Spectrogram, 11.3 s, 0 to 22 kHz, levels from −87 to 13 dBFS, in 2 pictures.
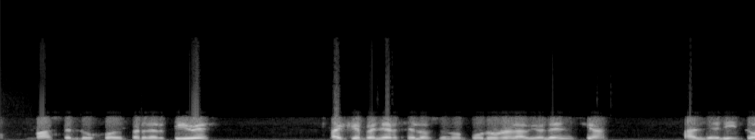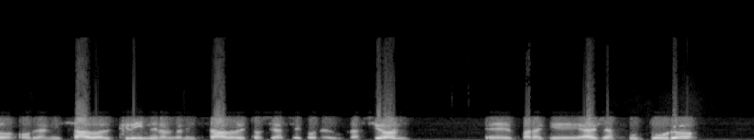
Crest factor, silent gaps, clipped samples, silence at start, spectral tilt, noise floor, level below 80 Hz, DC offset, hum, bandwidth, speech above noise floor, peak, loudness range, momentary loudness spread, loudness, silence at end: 16 dB; none; under 0.1%; 0.25 s; -5.5 dB/octave; -56 dBFS; -56 dBFS; under 0.1%; none; 9.8 kHz; 42 dB; 0 dBFS; 3 LU; 10 LU; -15 LUFS; 0.45 s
